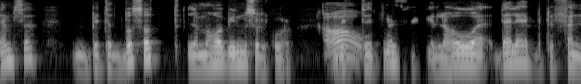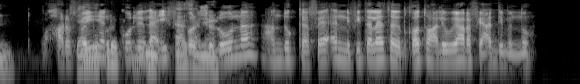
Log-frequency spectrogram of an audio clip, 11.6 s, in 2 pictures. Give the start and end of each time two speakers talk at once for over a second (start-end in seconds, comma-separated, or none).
6.6-8.0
